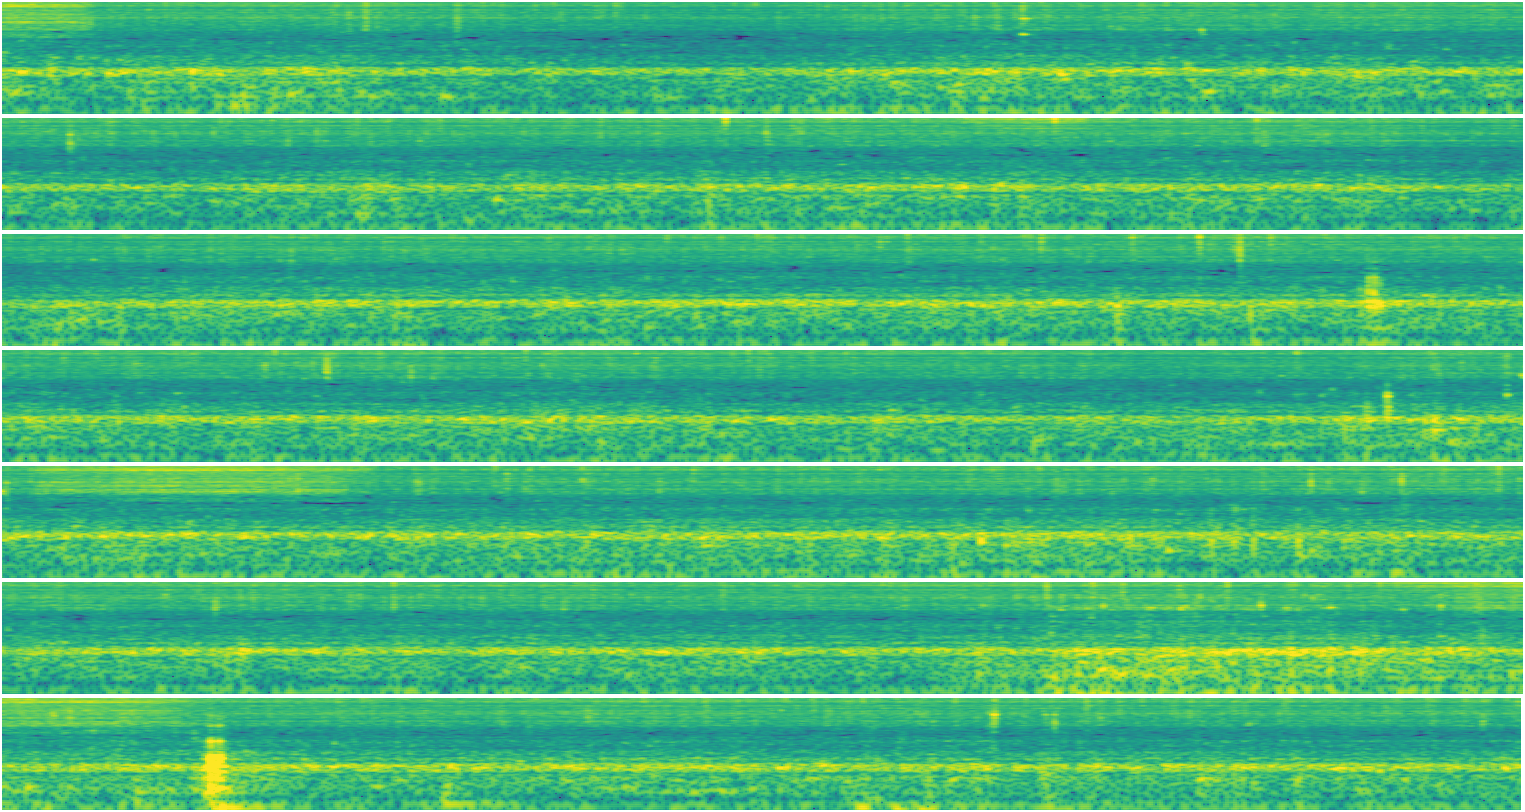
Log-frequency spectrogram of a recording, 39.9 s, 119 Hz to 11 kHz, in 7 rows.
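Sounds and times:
underwater hiss and hum: 0:00.0 - 0:39.9
scuba exhaust bubbles: 0:32.2 - 0:35.2.

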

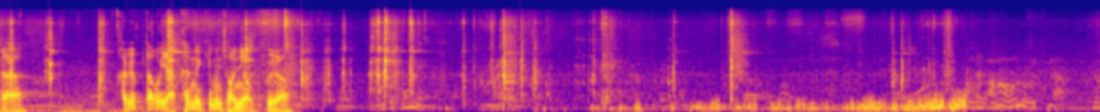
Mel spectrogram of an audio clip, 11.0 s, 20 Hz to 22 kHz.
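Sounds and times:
tent poles clicking together: 0:02.4 - 0:07.6.

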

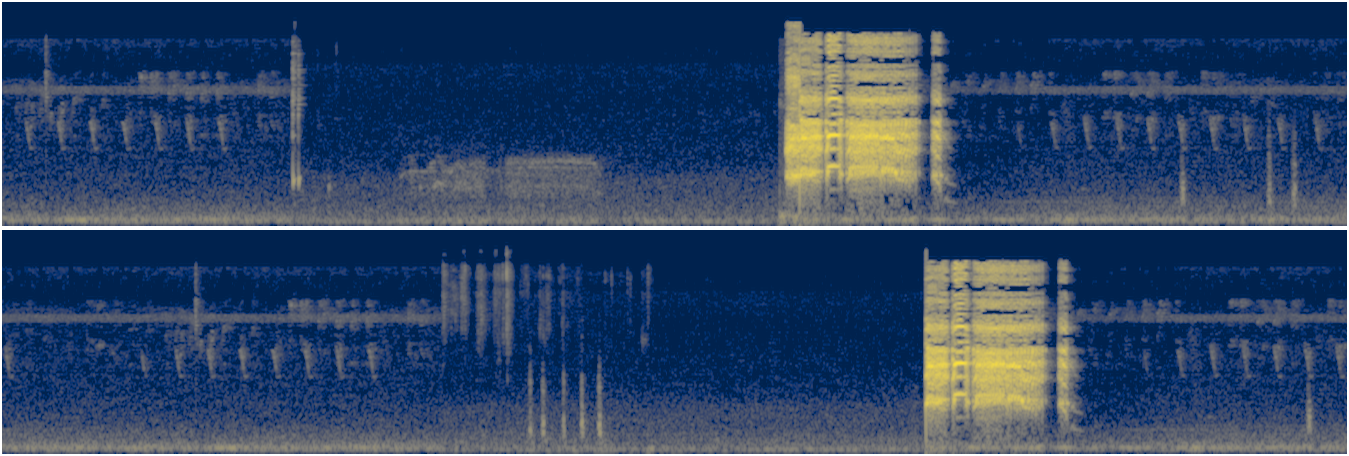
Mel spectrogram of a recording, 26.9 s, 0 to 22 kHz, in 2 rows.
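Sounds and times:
rooster crowing: 0:04.1 - 0:06.0, 0:07.8 - 0:09.4, 0:22.7 - 0:24.2.

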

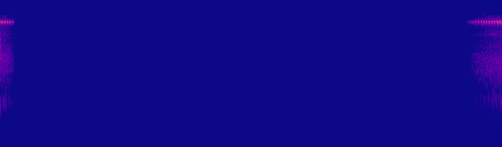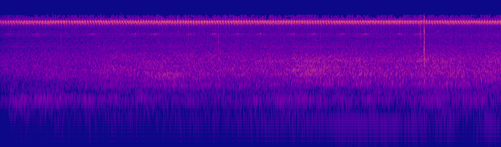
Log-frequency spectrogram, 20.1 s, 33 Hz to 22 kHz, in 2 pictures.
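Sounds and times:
faint pulsing insect call: 0:00.0 - 0:00.3, 0:09.4 - 0:20.0
high-pitched insect trill: 0:09.4 - 0:20.0
sharp click: 0:18.4 - 0:18.7.

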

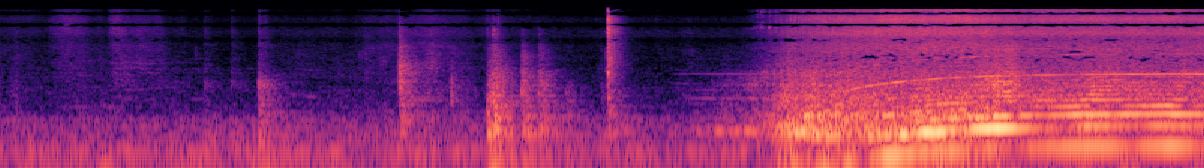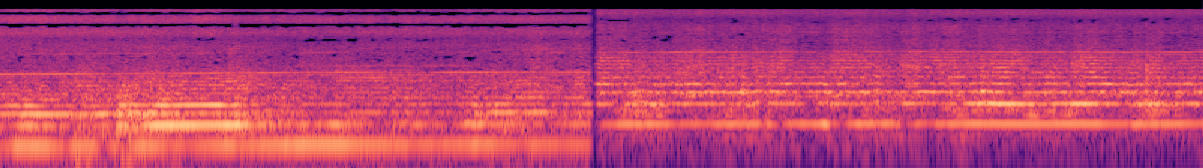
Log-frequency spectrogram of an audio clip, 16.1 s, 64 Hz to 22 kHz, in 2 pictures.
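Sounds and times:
orbital sander whining: 0:05.1 - 0:16.0.

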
